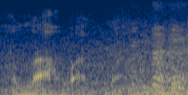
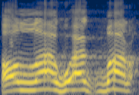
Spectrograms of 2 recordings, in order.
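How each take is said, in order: First: It is said softly. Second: It is said loudly.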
